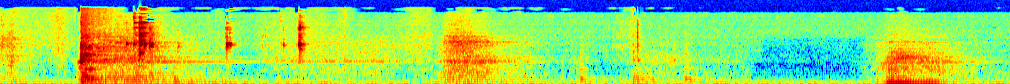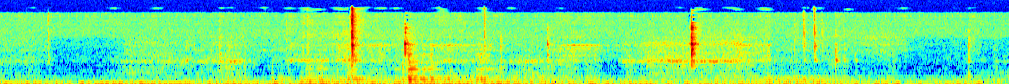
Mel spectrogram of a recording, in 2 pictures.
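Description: Sharp metal clicks and clinks of wrenches working the gas pipe fittings at a furnace gas valve, a few in the first second and a half and fainter ticks later on. About halfway through comes a short sigh that drops in pitch, the loudest sound here.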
